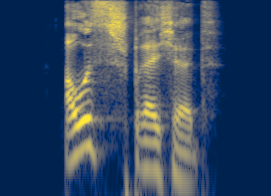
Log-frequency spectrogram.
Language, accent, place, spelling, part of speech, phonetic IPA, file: German, Germany, Berlin, aussprechet, verb, [ˈaʊ̯sˌʃpʁɛçət], De-aussprechet.ogg
- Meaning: second-person plural dependent subjunctive I of aussprechen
